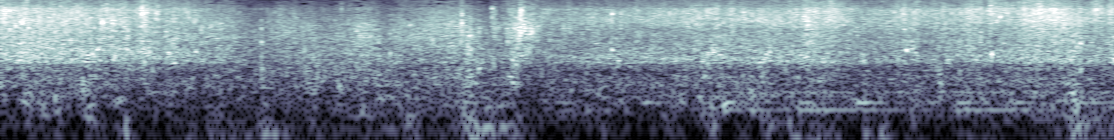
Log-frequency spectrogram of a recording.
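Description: Rushing whitewater of a fast, shallow river riffle heard close up from a kayak, with water splashing over the camera and wind buffeting the microphone.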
